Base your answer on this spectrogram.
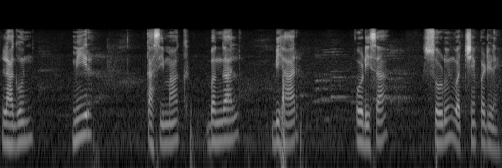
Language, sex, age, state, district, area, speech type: Goan Konkani, male, 18-30, Goa, Salcete, rural, read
